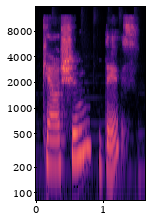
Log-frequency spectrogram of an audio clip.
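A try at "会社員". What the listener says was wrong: First of all, it's not cash in this, it's kaisha in this. Kaisha. In Japanese, we pronounce all the syllable separately. Like in English, sometimes some letters are silent. We don't pronounce it clearly. But in Japanese, we always pronounce all the syllable clearly. So it is kaisha in.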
